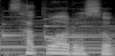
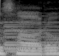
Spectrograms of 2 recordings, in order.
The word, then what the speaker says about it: saguaro: 이상을 사는 애리조나 선인장을 많은 사람들이 사구아로서 고로로 읽는 경우가 많습니다 철자로 사구아로 읽으면 맞는 거 같지만 정확히는 사화로 혹은 서로로 발음해야 맞습니다 사화로 선인장은 소호란 사막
